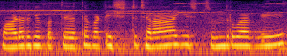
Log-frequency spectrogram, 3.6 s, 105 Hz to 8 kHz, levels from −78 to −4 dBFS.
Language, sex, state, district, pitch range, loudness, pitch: Kannada, female, Karnataka, Raichur, 225-240 Hz, -16 LUFS, 235 Hz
